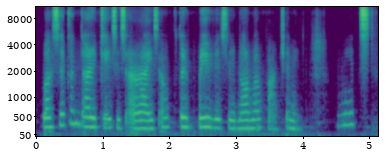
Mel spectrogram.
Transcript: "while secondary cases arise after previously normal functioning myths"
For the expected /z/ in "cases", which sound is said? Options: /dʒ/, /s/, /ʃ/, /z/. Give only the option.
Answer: /s/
